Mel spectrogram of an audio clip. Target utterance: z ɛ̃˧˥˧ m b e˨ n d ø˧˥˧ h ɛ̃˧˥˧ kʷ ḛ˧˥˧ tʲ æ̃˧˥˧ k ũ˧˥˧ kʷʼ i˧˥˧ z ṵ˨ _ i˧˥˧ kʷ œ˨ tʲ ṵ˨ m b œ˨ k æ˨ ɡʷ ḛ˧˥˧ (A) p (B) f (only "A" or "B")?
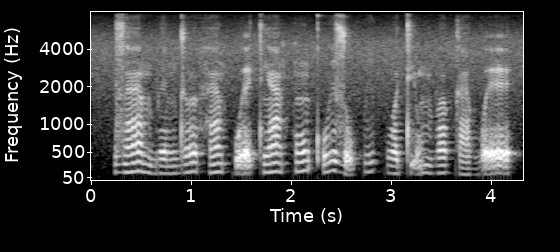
A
